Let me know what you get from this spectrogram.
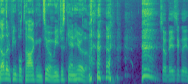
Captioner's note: laughs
